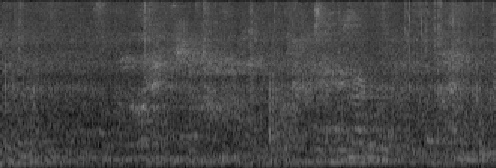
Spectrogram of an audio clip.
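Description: Children's footsteps shuffle on a wooden floor.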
